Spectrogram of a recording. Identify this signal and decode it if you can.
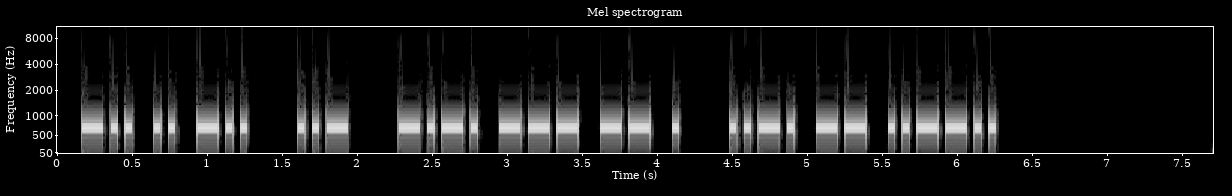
Morse code, heard as a keyed tone, about 25 wpm, 700 Hz. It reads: DID U COME FM?
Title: Sentences from Top 200 Words and Abbreviations 25wpm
